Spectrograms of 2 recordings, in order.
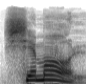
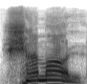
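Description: First: شمال said "shemal"; کسره on first letter. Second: شمال said "shamal"; فتحه on first letter. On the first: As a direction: say شمال with a short e after sh. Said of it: "به کسر اول". (شمال با کسرهٔ شین: شِمال) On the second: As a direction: say شمال with a short a after sh. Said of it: "به فتح اول". (شمال با فتحهٔ شین: شَمال) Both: Shown as a demonstration.

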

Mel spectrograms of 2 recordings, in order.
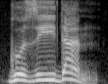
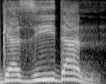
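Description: First: گزیدن said as gozidan, o first; damma on first letter. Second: گزیدن said as gazidan, a first; fatha on first letter. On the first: Teacher contrasting homographs, gozidan with damma. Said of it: "به ضم اول". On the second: Teacher contrasting homographs, gazidan with fatha. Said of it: "به فتح اول". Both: Shown as a demonstration.

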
